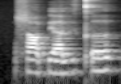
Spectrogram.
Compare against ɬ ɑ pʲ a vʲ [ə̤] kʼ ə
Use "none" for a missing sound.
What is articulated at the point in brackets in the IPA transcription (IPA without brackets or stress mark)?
ə̤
